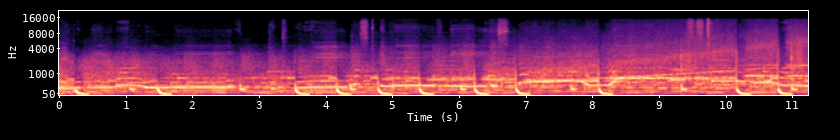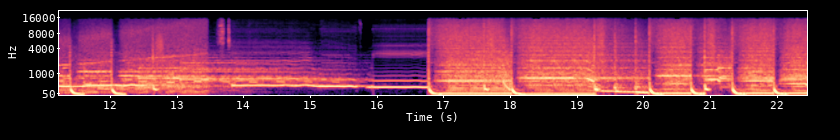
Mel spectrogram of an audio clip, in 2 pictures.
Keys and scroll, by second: 4.6 ctrl+alt+z, 14.8 Return.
